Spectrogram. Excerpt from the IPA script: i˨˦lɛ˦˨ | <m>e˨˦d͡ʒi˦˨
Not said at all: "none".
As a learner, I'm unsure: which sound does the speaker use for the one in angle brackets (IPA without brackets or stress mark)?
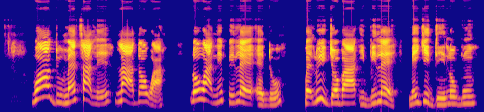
m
